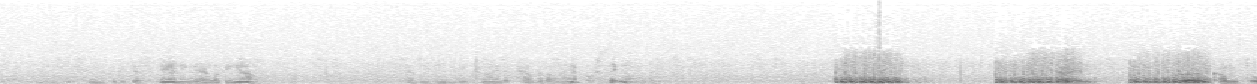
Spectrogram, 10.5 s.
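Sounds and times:
speech: 0.8 - 2.3, 3.4 - 5.8, 10.2 - 10.4
machine-gun fire, radio drama sound effect: 7.0 - 10.3.

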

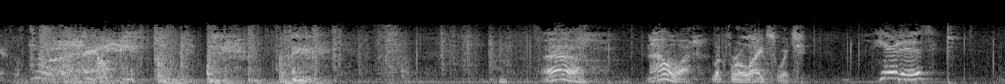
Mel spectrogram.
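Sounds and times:
door being broken down: 0.2 - 4.0
speech: 6.6 - 8.2, 8.8 - 9.4.

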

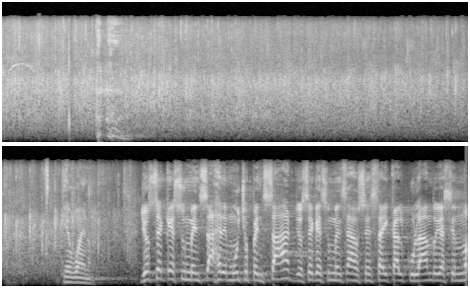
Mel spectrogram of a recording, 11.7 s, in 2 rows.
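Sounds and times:
audience applause: 0.0 - 7.6
speech: 1.3 - 1.8, 6.6 - 11.6.

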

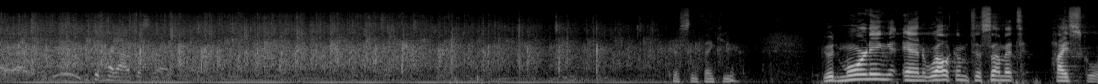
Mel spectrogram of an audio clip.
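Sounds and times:
audience applause at a high school gathering: 0.0 - 7.4
speech: 1.0 - 1.8, 6.7 - 7.5, 8.2 - 10.9.

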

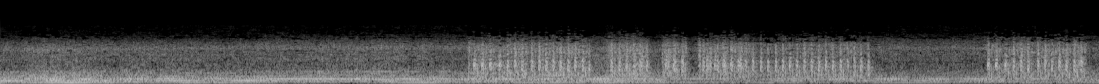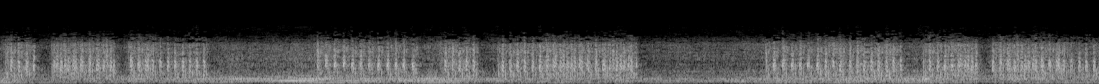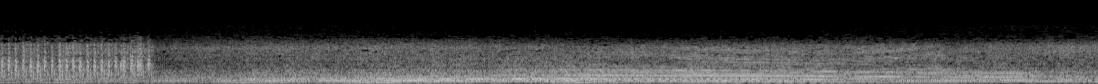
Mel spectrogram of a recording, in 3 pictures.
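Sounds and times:
steady low mechanical rumble: 0.0 - 32.0
machine gun fire: 4.7 - 8.8, 9.8 - 13.2, 14.1 - 17.5, 18.6 - 23.6.

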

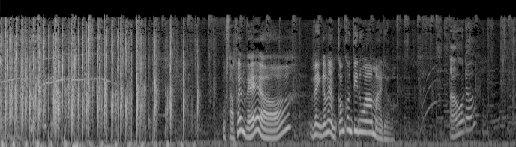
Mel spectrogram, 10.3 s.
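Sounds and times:
strong applause from audience: 0.0 - 4.1
speech: 4.4 - 8.0, 9.0 - 9.5.

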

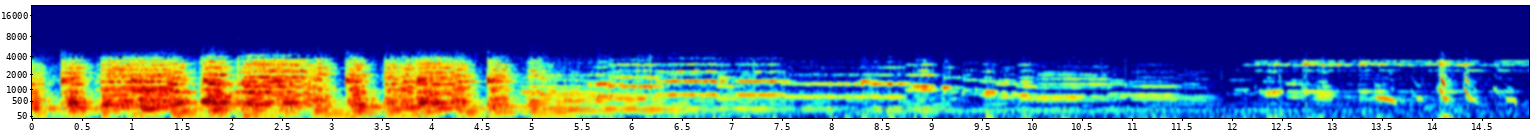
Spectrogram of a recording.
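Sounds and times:
farm dinner bell ringing: 0.0 - 5.3, 12.0 - 14.9.

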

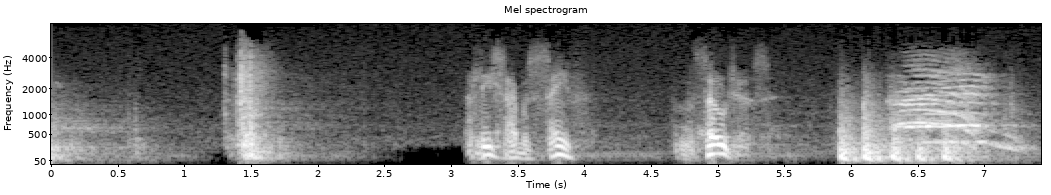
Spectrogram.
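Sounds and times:
heavy oak door slamming shut: 1.3 - 1.8
speech: 3.2 - 4.1, 4.7 - 5.4, 6.3 - 6.8.

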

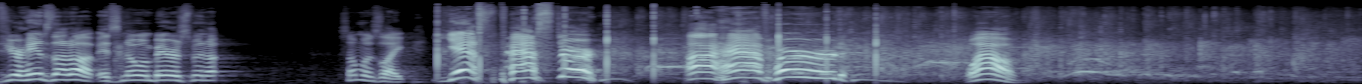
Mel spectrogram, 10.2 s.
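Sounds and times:
speech: 0.0 - 1.8, 2.6 - 6.6, 7.2 - 7.8
crowd applauding: 3.3 - 10.2.

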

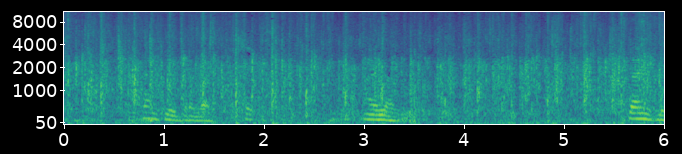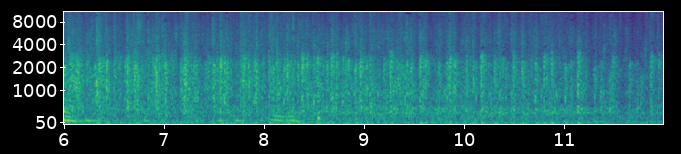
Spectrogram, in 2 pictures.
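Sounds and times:
audience applause: 0.0 - 11.9
speech: 0.8 - 2.2, 3.0 - 3.6, 5.6 - 6.4.

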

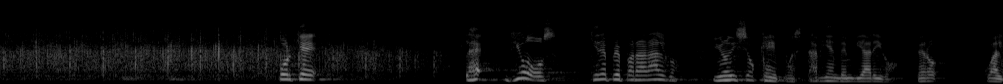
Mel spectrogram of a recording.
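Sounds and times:
church congregation applauding during a Spanish-language sermon: 0.0 - 4.8
speech: 2.8 - 3.4, 4.7 - 10.0.

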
